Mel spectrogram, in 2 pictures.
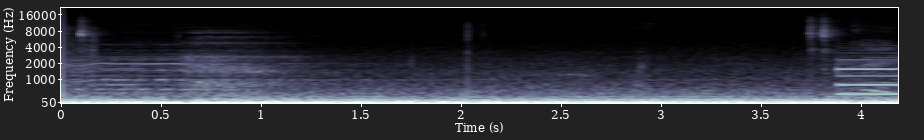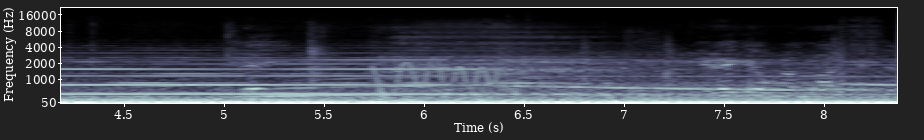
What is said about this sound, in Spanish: Madre mía, las sirenas, ¿eh?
